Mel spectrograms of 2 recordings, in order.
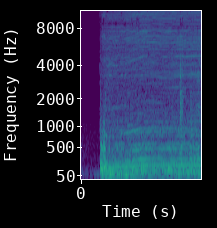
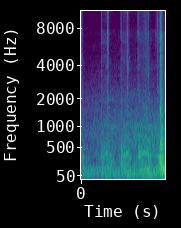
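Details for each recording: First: Project Ruby driver's window after silicone on the runner rubbers, replacement regulator, previously sticking and not going back up: steady smooth motor hum with even pitch, no binding or strain; window now travels freely, normal operation. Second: A string of repeated clicks and pops over the motor whir while the glass stays put and the cable keeps moving; the power window regulator cam is slipping through its guide.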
